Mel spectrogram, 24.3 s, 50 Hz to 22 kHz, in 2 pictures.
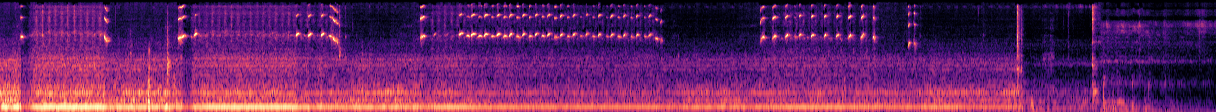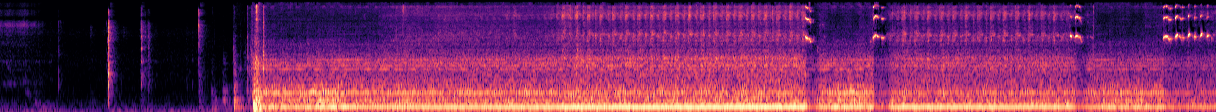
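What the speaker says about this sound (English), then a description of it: "I drill the 1-inch diameter holes with a Forstner bit in my drill press" A drill press drilling 1-inch holes with a Forstner bit: a steady motor hum runs throughout with high whining tones, cutting out briefly in the middle before resuming, droning close by.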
